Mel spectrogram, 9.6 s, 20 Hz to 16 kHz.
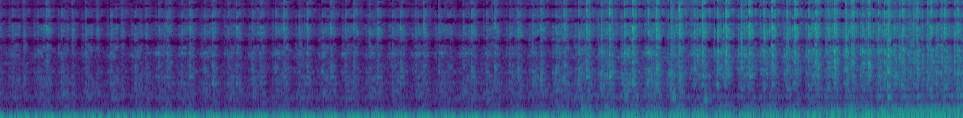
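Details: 1986 Chevy K10 squarebody V8 just after a cold start on an icy day: deep steady idle rumble, faster than normal while cold but even with no misses or knocks; engine healthy, runs and drives fine.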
